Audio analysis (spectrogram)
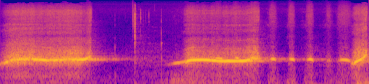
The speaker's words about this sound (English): Oh, well, I'll just whistle and call my other horse.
